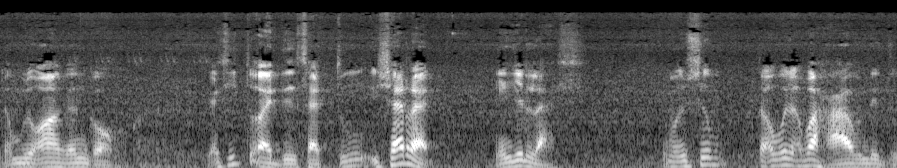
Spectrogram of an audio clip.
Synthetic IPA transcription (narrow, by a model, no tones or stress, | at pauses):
na̰ʔmuluʔaɡəŋɡɔ̰ŋ | kaʔs̬it̪uadasat̪uiʃaɾat̪̚ | jaŋd͡ʒəla̰s | amanusiə | t̪aupunːaʔbaɦamndət̪u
